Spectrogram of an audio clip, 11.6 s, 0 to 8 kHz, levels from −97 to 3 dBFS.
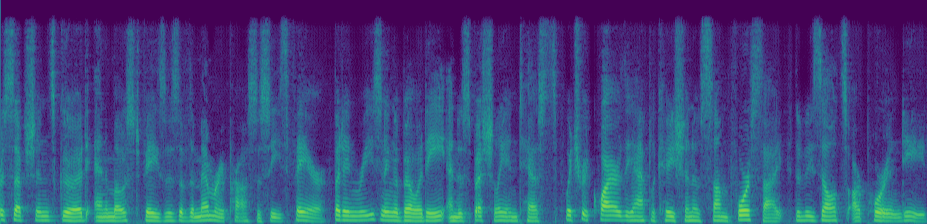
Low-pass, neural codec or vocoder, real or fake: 7.2 kHz; codec, 16 kHz, 0.5 kbps, X-Codec, WavLM features, trained on Multilingual LibriSpeech; fake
